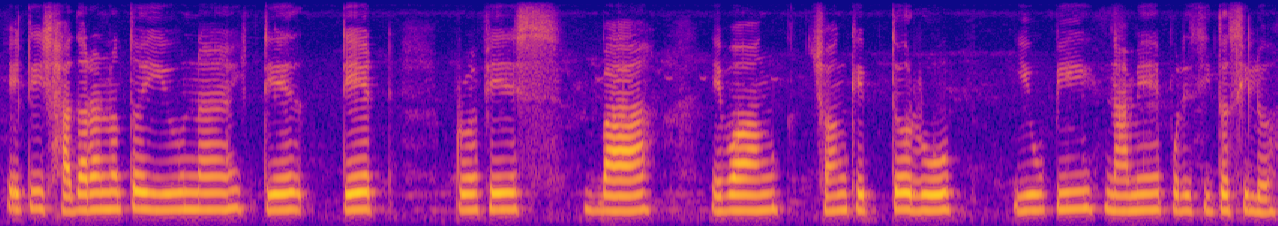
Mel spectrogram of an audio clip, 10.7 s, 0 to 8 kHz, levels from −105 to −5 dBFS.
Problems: constant background noise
